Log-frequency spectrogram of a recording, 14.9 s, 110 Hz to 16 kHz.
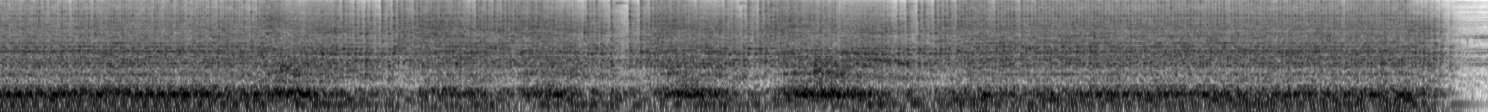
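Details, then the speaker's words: Honda Civic with built turbocharged H22, first start, oil pressure good, fuel pressure about 40–43: loud revving engine stumbles and sputters when throttle is snapped open, then dies away; running way too rich, smells gassy. "Yeah, so a little rich it seems. I don't know what you're seeing on the wideband. Smells very gassy."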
